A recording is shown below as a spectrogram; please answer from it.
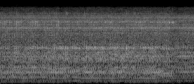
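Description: A Taig mill spinning at 3400 RPM machines steel T-nuts with cutting oil, giving a steady high-pitched whine and hiss, close and constant.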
